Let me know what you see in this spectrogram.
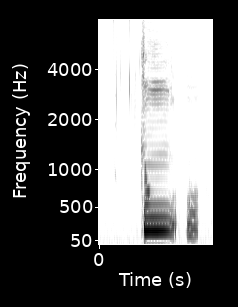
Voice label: "zhong1 wu3", Chinese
